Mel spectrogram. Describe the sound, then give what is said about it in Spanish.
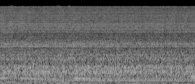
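A vacuum cleaner runs steadily while cleaning popcorn from an office, giving a loud, constant whooshing motor drone with no break or change in level and no voices. “¿puedes parar un momento la aspiradora?”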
